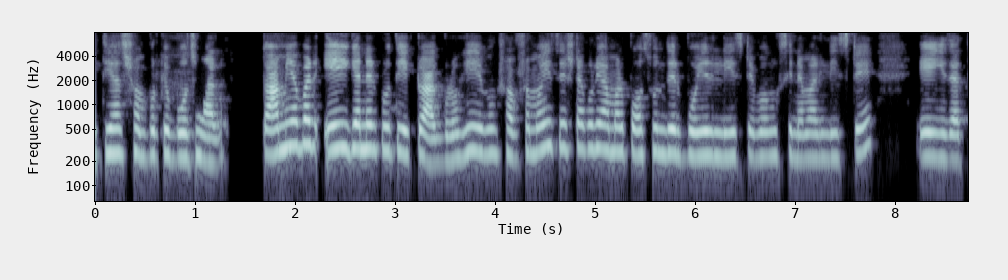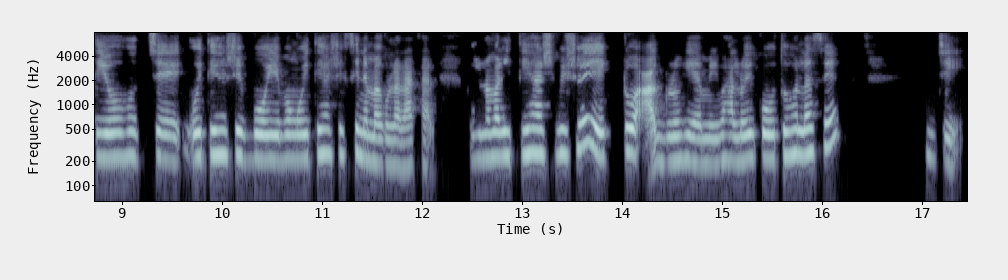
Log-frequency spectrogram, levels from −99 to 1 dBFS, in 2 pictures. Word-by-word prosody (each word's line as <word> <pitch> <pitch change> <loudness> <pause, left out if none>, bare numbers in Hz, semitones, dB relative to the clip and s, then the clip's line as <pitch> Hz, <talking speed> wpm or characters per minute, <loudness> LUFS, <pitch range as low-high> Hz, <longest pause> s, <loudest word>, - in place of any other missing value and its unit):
ইতিহাস 255 0 +2
সম্পর্কে 235 0 0
বোঝার। 220 -3 +2 0.5
তো - - +1
আমি 280 +3 +4
আবার 325 +1 +6 0.2
এই 290 - +7
জ্ঞানের 285 -1 +6
প্রতি 265 -1 0
একটু 240 - -2
আগ্রহী 210 +6 -2
এবং 250 0 -3
সব 235 - 0
সময়ই 265 +5 0
চেষ্টা 290 0 -1
করি 285 0 +1
আমার 265 0 +1
পছন্দের 250 0 +1
বইয়ের 235 0 +4
লিস্ট 225 -1 -2
এবং 230 0 -3 0.2
সিনেমার 220 -2 -3
লিস্টে 225 +3 -2 0.6
এই 225 0 +4
জাতীয় 220 +1 -1 0.2
হচ্ছে 225 0 -6 0.3
ঐতিহাসিক 240 +1 -1
বই 215 -1 +1
এবং 215 +1 -5
ঐতিহাসিক 245 +2 -5
সিনেমাগুলো 190 -6 -2
রাখার। 180 0 -9 0.4
এবং 215 +1 -10
আমার 230 0 0
ইতিহাস 245 +1 -2 0.2
বিষয়ে 285 +7 -2
একটু 225 +3 -8 0.2
আগ্রহী 200 +1 -5
আমি, 190 0 -6
ভালোই 210 +1 -3
কৌতূহল 230 +3 -1
আছে। 275 +4 -4 1.1
জি। 190 - -7
235 Hz, 150 wpm, -25 LUFS, 215-250 Hz, 1.1 s, এই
